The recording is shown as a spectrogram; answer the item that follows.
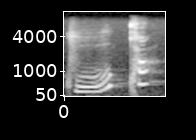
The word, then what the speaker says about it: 국화: 와 발음을 하게 되는데, 기억하고 히읗이 맞붙게 되죠. 이럴 때 크로 바뀌게 된다. 그래서 국화 이렇게 발음하면 됩니다.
